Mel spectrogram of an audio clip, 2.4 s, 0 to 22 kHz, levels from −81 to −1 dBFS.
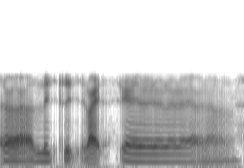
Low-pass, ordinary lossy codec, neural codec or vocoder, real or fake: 3.6 kHz; none; autoencoder, 22.05 kHz, a latent of 192 numbers a frame, VITS, trained on many speakers; fake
